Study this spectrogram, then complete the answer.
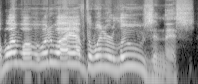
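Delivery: ordinary talk, nothing marked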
